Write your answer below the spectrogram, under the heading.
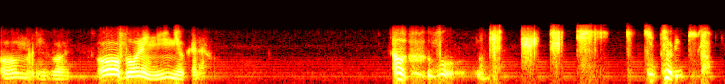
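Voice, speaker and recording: A young man doing excitable let's-play commentary, often bursting into loud, high exclamations. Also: drawn-out words, long pauses, slight background noise. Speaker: gaming youtuber. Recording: tinny lo-fi phone-like audio.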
